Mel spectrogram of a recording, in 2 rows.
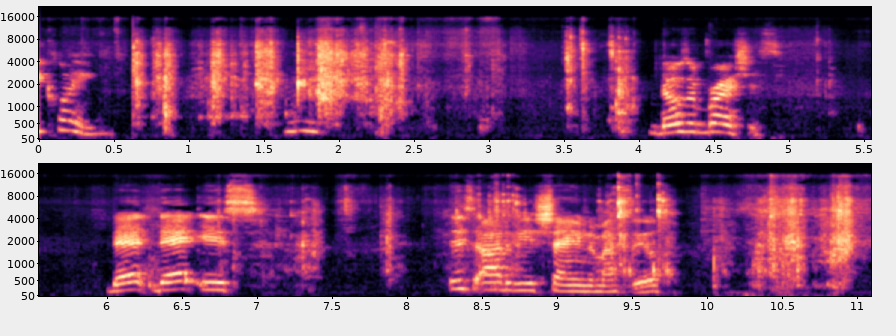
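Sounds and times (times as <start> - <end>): brush handles clattering in box: 0.6 - 2.6, 6.7 - 11.0.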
